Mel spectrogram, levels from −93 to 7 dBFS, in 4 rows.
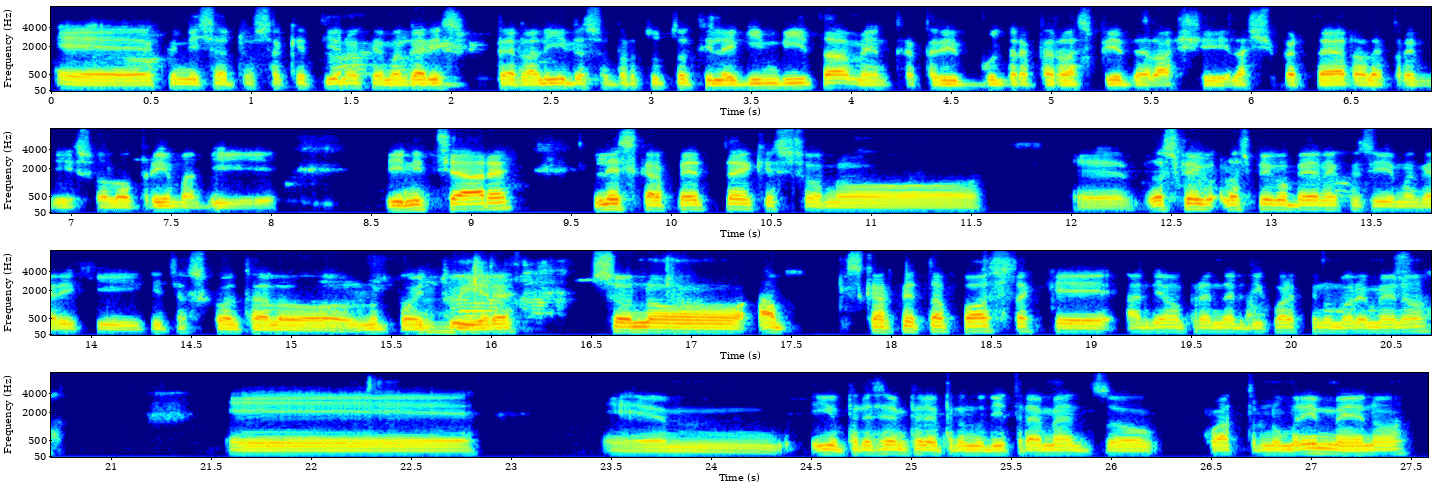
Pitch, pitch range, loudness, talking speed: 105 Hz, 95-115 Hz, -26 LUFS, 180 wpm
